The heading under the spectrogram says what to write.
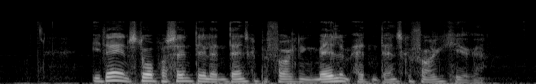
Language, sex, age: Danish, male, 56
